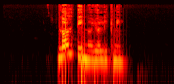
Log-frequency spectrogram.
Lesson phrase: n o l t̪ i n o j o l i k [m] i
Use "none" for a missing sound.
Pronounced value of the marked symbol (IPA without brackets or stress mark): n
